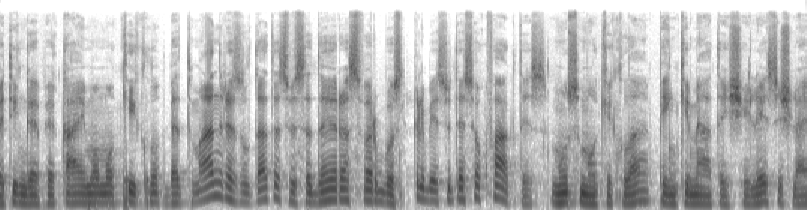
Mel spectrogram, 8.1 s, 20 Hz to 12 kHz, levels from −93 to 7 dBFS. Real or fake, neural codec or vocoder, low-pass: real; none; 9.9 kHz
